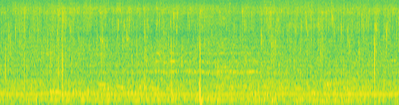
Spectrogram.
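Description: Chopped onion and green chillies sizzling steadily in hot oil with cumin, mustard seeds and curry leaves in a kadhai, just after the onion goes in. A few sharp clicks cut through the sizzle, the loudest about two and a half seconds in.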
